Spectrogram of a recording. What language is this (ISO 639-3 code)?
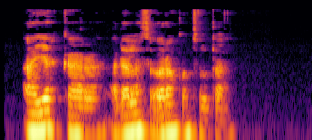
ind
